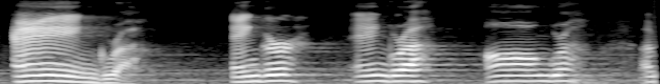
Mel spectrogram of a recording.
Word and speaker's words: Ingres: of the way there ingress it looks like ingress but it's a french word and it's pronounced angra angra angra i'm not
